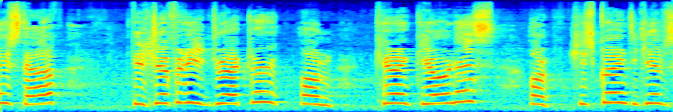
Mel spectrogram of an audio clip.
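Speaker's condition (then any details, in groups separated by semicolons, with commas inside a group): Cerebral palsy; from birth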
